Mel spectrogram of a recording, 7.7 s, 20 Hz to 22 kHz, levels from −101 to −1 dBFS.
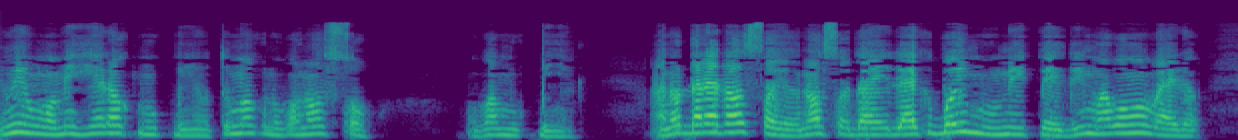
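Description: The speech was likely squeezed through HE-AAC compression at a heavy setting, which fits around 12 kbps: the treble is rebuilt by copying lower bands upward, stopping at 11.1 kHz, so sibilants sound gritty and metallic throughout.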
